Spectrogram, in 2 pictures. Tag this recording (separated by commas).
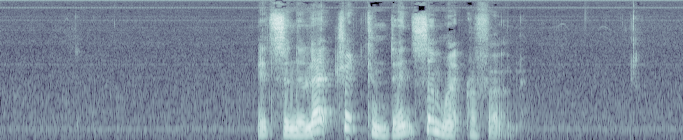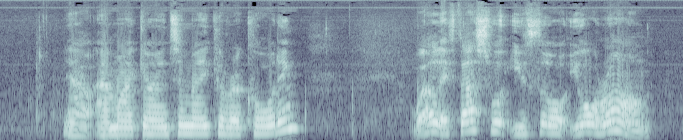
Speech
